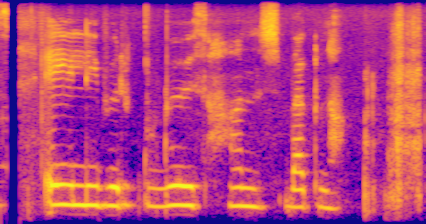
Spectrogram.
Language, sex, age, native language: Icelandic, female, 8, Icelandic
